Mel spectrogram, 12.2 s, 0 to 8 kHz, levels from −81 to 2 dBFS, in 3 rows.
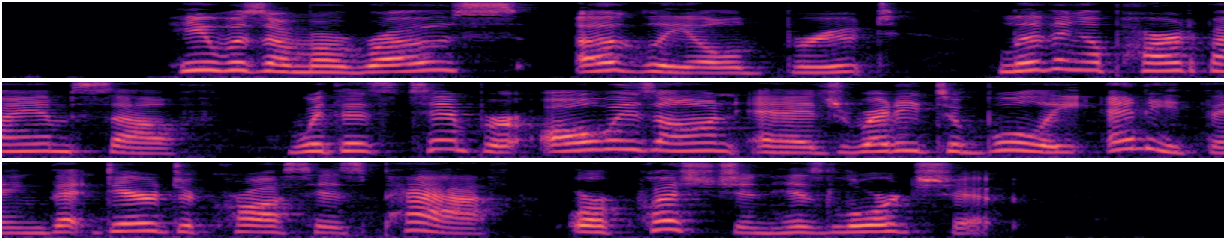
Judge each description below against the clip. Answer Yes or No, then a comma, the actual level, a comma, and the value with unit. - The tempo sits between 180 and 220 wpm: No, average, 155 wpm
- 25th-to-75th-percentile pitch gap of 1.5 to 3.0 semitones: No, average, 4.4 semitones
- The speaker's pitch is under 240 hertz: No, very high, 270 Hz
